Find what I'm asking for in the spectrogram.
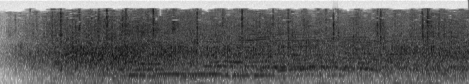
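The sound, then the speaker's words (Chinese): Warm applause from athletes, coaches and support staff welcoming Xi Jinping into a fitness hall at a winter sports training base. A dense, sustained wash of clapping swells quickly and holds, with speech over it. “专项体能训练馆内，运动员、教练员、服务保障人员代表以热烈掌声欢迎总书记的到来。”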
